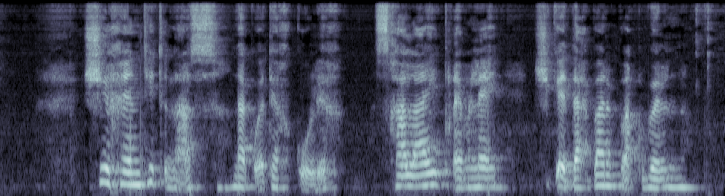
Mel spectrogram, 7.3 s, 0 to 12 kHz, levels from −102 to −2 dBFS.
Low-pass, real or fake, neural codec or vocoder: 10.8 kHz; fake; vocoder, 44.1 kHz, 128 mel bands, Pupu-Vocoder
